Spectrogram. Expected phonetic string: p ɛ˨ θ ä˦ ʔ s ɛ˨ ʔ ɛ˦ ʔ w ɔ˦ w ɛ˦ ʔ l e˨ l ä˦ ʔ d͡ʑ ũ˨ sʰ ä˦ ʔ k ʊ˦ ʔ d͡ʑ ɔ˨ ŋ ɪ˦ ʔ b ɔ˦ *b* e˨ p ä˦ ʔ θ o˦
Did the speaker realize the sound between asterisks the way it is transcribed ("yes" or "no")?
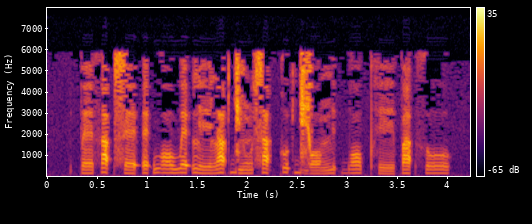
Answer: no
